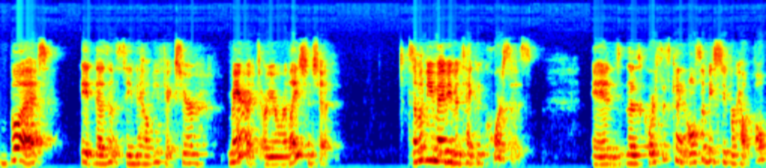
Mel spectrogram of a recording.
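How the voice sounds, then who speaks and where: A woman with a Southern US accent speaks at a moderate pace and medium pitch, her somewhat breathy voice dark and mellow in tone, with ordinary pitch variation, long, frequent pauses and audible room echo. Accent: southern American. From US South. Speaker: relationship coach. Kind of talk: talking-head advice video. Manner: casual, conversational.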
